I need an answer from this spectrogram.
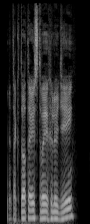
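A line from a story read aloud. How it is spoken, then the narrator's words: Cold question. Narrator (Russian): холодно поинтересовался я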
